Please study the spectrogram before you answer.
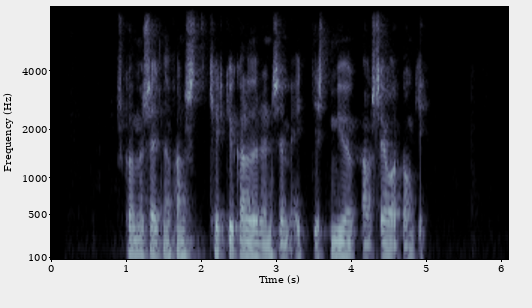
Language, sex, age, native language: Icelandic, male, 60-69, Icelandic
